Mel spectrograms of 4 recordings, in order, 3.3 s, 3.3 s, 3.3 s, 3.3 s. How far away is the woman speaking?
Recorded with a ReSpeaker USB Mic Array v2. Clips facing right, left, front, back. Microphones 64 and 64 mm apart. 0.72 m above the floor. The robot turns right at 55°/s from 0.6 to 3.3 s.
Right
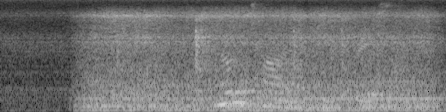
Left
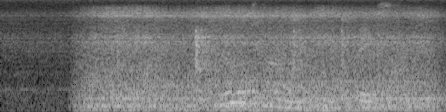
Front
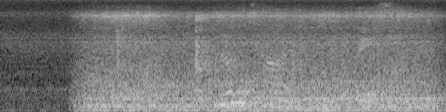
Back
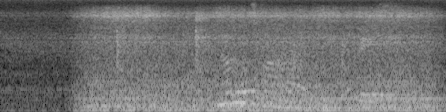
About 5.5 m.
